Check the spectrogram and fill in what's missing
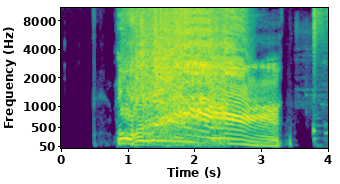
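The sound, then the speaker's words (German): A person imitates a white tiger's growl with a loud, rough, sustained roar of about two and a half seconds, low and gravelly with a wavering pitch, followed by a brief breathy sound. “Und jetzt zum Abschluss noch ein Raubzebra, also ein weißer Tiger.”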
